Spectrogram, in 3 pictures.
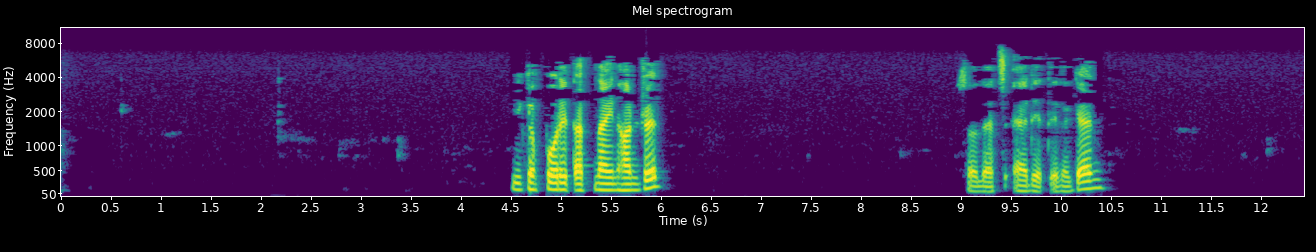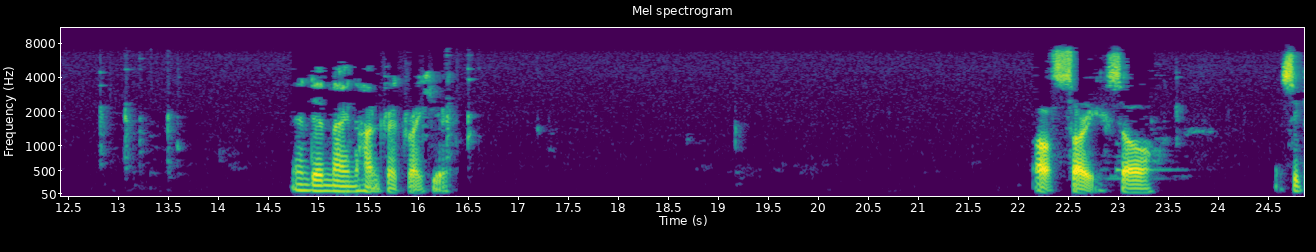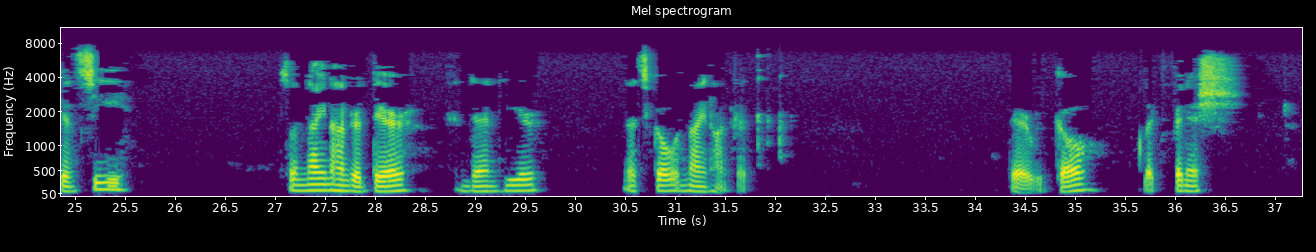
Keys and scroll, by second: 0.5 Escape, 0.9 Escape, 2.1 Escape, 5.1 Right, 6.9 Escape, 7.2 Escape, 12.7 typing, 13.3 Return, 15.6-16.4 typing, 17.1 Return, 22.6 ctrl+z, 23.5 Escape, 24.0 Escape, 31.3-32.2 typing, 32.5 Return, 36.9 Escape.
